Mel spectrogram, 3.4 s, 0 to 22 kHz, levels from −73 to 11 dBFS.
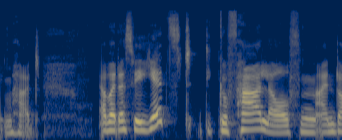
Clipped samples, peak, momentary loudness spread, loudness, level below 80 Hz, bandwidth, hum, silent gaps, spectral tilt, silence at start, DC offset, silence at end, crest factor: under 0.1%; -2 dBFS; 13 LU; -21 LUFS; -62 dBFS; 16.5 kHz; none; none; -4 dB/octave; 0 s; under 0.1%; 0 s; 18 dB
